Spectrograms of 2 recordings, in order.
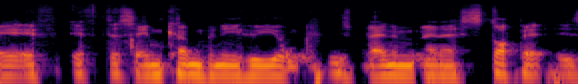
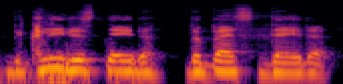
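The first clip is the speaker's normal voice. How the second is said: Trump impression; 4 semitones higher than usual. Joins the Trump bit.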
